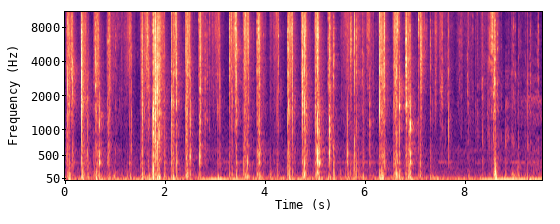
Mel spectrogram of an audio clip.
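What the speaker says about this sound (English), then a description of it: "I'm just going to pull a couple cards from this deck" Tarot cards are shuffled and drawn from a deck in a quick, irregular run of crisp riffling and slapping flicks, close and fairly loud, with no voices.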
